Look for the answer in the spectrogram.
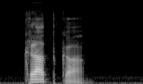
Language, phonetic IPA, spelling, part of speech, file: Polish, [ˈkratka], kratka, noun, Pl-kratka.ogg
